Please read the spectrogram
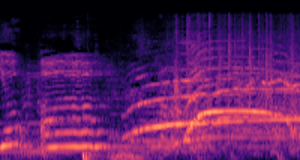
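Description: A boy singing into a handheld microphone over a karaoke backing track, holding out the song's final note, which rises and is held for the last second and a half.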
